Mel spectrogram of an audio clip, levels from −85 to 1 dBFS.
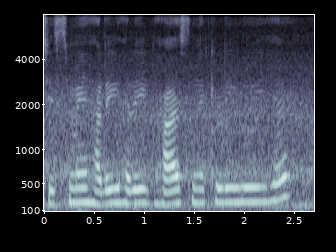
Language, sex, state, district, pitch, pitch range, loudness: Hindi, female, Uttar Pradesh, Lucknow, 215 Hz, 200-220 Hz, -16 LUFS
